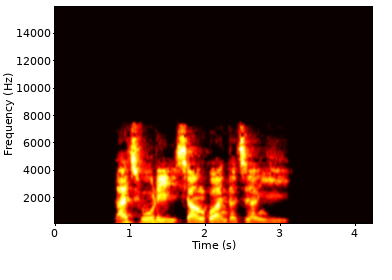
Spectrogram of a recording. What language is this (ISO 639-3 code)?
zho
